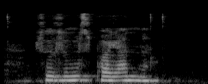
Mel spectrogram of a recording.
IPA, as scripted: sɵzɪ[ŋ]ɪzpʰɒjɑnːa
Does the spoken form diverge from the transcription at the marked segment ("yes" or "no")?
yes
